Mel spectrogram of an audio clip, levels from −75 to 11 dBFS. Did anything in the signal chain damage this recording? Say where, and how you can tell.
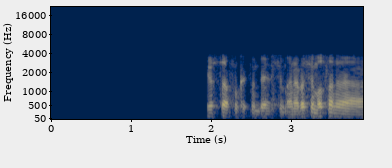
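Yes. Throughout the speech it sounds thin and slightly rough and synthetic, with nothing above about 3.7 kHz or below 300 Hz. That points to the iLBC codec stage, coding each 30 ms frame independently, which fits its 13.33 kbps mode.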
